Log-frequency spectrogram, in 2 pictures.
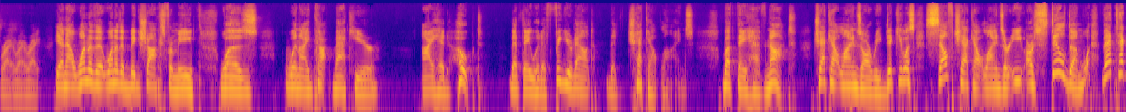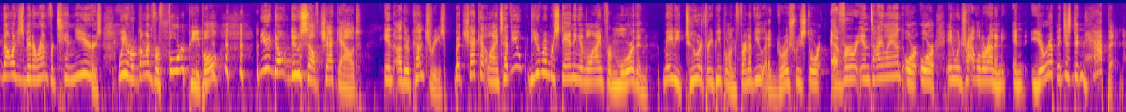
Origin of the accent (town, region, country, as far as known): United States; moved away as an adult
